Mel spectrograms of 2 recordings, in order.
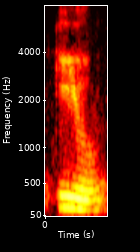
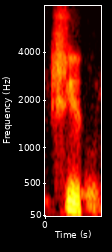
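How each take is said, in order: First: It starts with a plain, unaspirated k. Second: It starts with a breathy, aspirated k. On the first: The speaker calls it wrong. "এটা আমরা বলি কিউ" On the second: The speaker calls it right. "এটা হবে একটু ক্ষয়ের উচ্চারণ"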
